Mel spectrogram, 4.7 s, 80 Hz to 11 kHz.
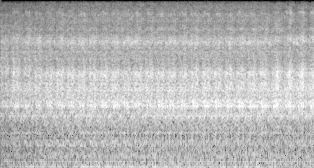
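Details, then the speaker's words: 2006 Ford 6.0 Powerstroke diesel at idle during a cylinder-drop test: a low, even clatter with no stumbling or hunting, sounding better now. Disabling cylinder 8 makes no difference, so it is suspected. Normal idle. "okay you ready okay see sounds better now see let's go ahead and knock this one out"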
